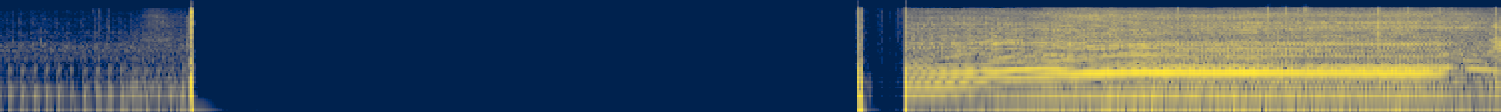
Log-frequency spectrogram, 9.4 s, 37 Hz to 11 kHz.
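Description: A TVS Apache RTR 160 4V motorcycle engine rumbles briefly while riding. After a long silent gap and a sharp click, it returns loud and close, rising steadily in pitch as it pulls.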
